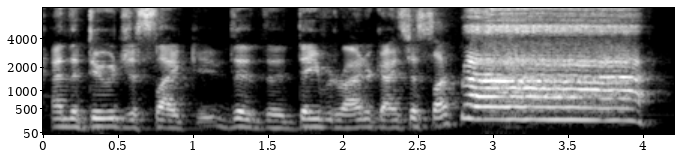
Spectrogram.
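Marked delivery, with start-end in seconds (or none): 2.8-4.1 long, loud high-pitched scream; hammed-up action-hero yell, held long; mock scream. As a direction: scream it like a B-movie hero charging. Imitates hero screaming in chicken run.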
